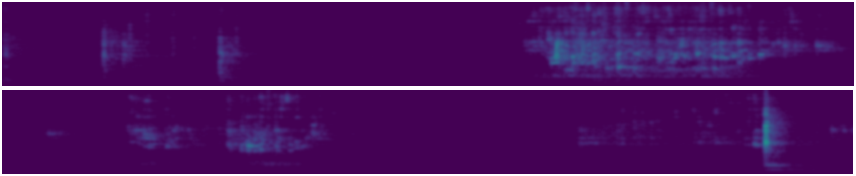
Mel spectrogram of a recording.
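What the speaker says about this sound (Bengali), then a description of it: "অল্প করে জল মিক্সড করে দিয়ে দেবো এটাতে।" Water is added a little at a time to a mixture in a cooking pot and mixed in, heard as several separate close bursts of pouring and swishing with short silent gaps between them.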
